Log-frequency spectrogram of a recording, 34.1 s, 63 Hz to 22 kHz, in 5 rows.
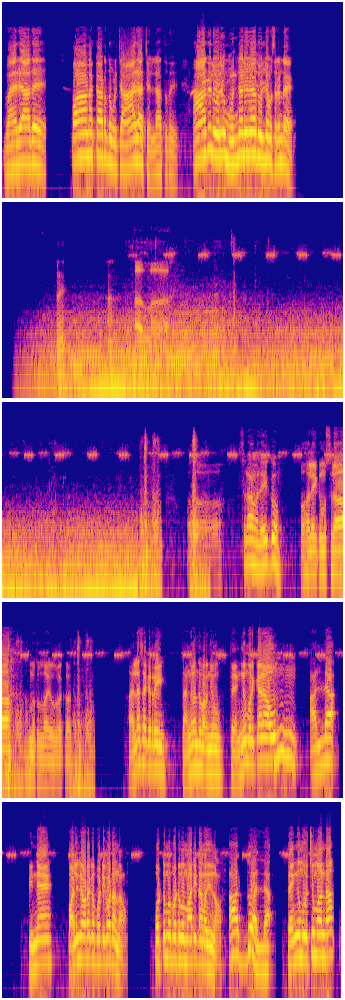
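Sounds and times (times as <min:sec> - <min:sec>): low car engine rumble: 0:07.0 - 0:16.5
crickets chirping: 0:09.1 - 0:34.0.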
